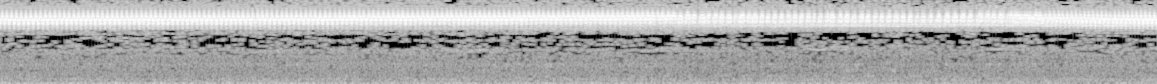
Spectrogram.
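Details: Indian summer cicadas shrilling loudly: a continuous, piercing high-pitched buzz that holds steady throughout, taking on a faint rapid pulsing in its second half, with no other clear sounds.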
